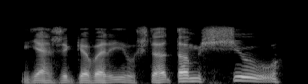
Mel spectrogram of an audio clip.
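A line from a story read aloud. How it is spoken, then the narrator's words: Hiss in the ear. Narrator (Russian): прошипел ему на ухо Пий-17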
